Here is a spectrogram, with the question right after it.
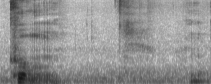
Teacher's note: kum di siku tenggorokan, lidahnya kita turunkan sehingga ada hembusan udara ketika membaca kum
